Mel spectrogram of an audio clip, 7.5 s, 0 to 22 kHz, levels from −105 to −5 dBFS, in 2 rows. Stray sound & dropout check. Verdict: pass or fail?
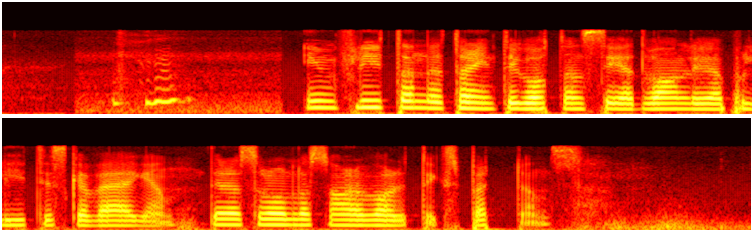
fail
